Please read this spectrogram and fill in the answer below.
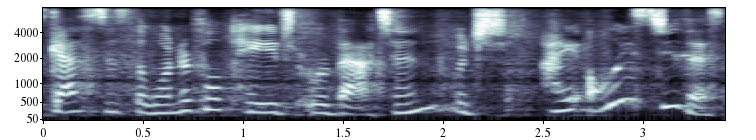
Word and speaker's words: Rabatin: enjoy this week's guest is the wonderful page we're batting which i always do this that is the correct pronunciation of your last name right paige yes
